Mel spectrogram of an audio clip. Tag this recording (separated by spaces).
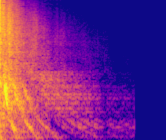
gun blaster sci-fi weapon Star-wars laser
